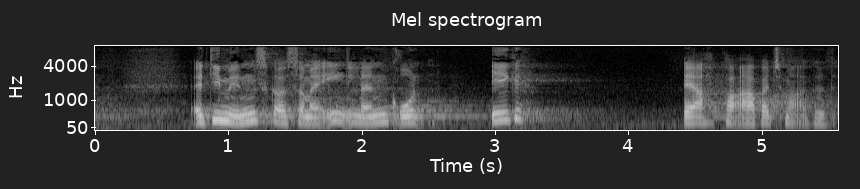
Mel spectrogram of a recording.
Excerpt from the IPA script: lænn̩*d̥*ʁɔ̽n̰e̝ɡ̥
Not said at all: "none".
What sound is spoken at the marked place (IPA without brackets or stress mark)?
ɡ̥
